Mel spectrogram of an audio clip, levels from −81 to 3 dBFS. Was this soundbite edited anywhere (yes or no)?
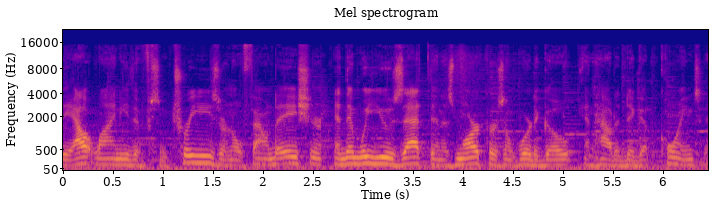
yes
